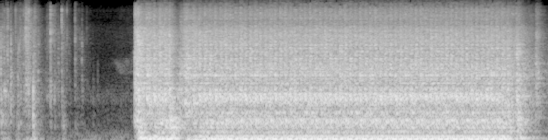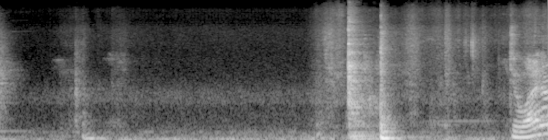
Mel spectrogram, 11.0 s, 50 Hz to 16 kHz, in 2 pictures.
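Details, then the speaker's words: 1100 triple X2, first fire-up with a 750 stator/timing cover: catches, runs about four seconds with a pulsing drone, then stops abruptly and kicks back; owner thinks timing is way too advanced. "we've got it to run a couple of times very poorly and then it stops very abruptly it seems like the timing is way too advanced and it kicks back"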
